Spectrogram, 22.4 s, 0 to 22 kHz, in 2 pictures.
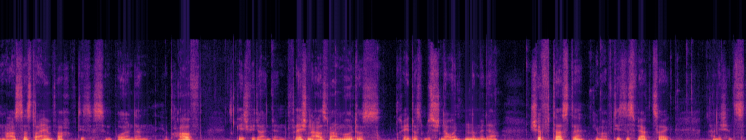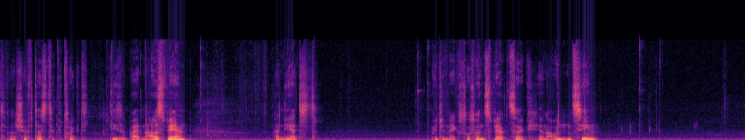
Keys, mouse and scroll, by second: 3.5 click, 4.6 middle click, 5.5-7.0 scroll up 3, 7.0 middle click, 8.4 click, 9.7 click, 11.5 shift+click, 12.4 middle click, 17.0 click, 18.4 click.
